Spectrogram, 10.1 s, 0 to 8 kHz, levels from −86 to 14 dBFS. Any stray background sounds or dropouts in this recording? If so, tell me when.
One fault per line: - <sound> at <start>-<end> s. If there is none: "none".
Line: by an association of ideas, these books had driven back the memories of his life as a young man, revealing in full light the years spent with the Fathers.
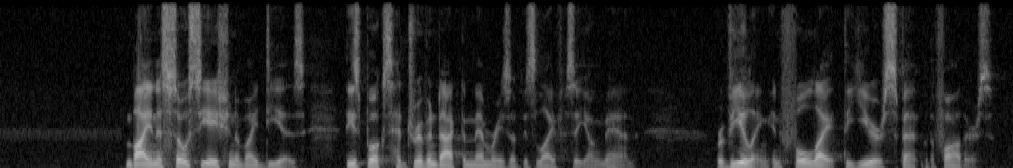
none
